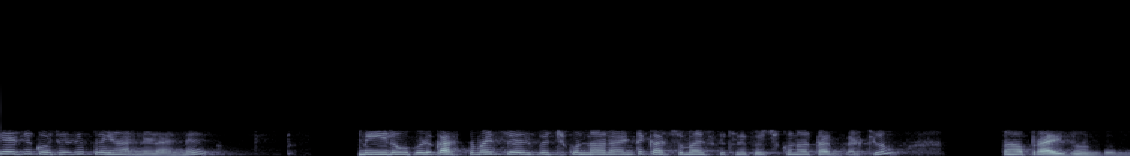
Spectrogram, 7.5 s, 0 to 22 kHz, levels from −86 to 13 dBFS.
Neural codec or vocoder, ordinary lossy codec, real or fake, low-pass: codec, 16 kHz, 16 kbps, FunCodec, trained on Chinese and English, 50 frames a second; AAC, 32 kbps; fake; 3.6 kHz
